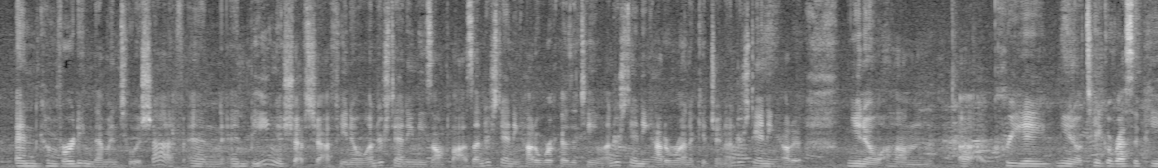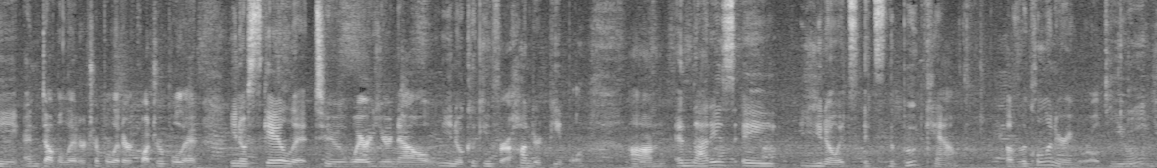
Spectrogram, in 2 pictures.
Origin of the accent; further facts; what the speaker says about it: San Diego, California, United States; was I born and raised in San Diego? Absolutely. Is my family from Mazatlan, Sinaloa? Absolutely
